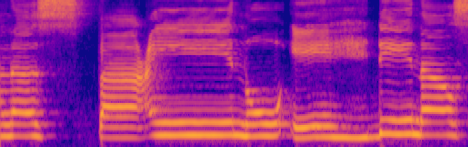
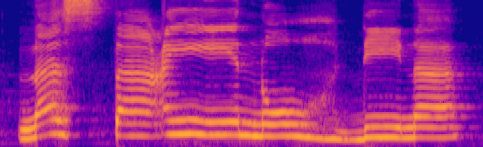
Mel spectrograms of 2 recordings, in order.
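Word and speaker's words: نستعين اهدنا: Iyyaka na'budu wa iyyaka nasta'inu ihdinas siratal mustaqim. Ingat, bunyinya tidak nasta'inu ihdina, tetapi bacanya adalah nasta'inu dina. Kenapa? Karena pada kalimat ihdina itu adalah huruf hamzah wasol.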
